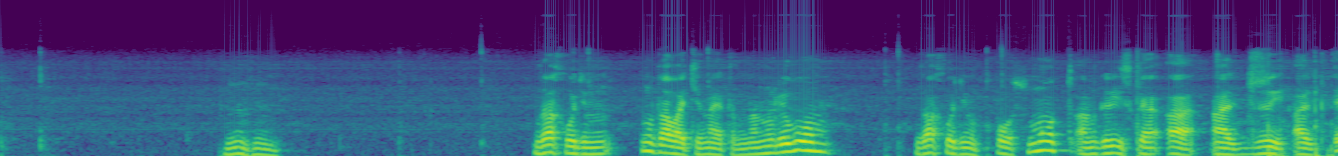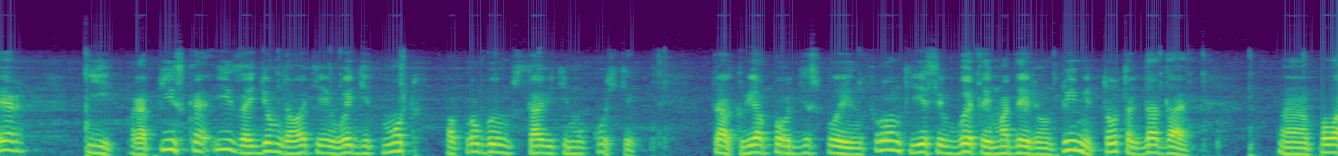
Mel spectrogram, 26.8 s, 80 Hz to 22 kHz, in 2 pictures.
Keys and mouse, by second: 0.0 middle click, 4.0 click, 5.8 click, 7.0 click, 9.0-10.2 drag, 16.0 click, 18.4 shift+middle click, 20.0 click, 20.8 click, 22.0-25.7 drag.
